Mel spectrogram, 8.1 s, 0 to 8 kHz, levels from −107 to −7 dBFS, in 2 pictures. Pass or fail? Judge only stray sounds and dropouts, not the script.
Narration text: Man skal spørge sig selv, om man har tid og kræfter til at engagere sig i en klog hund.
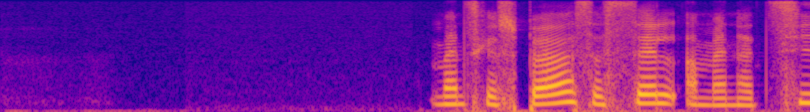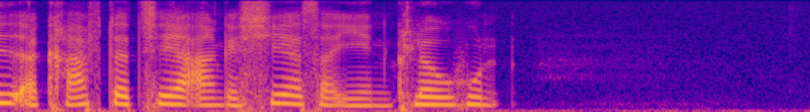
pass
